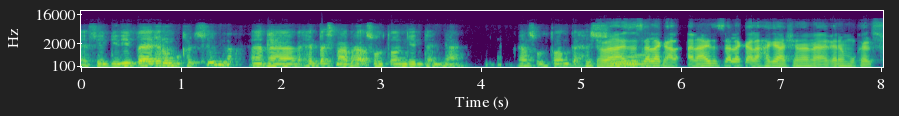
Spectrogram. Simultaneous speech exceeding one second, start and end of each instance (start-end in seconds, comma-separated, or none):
none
